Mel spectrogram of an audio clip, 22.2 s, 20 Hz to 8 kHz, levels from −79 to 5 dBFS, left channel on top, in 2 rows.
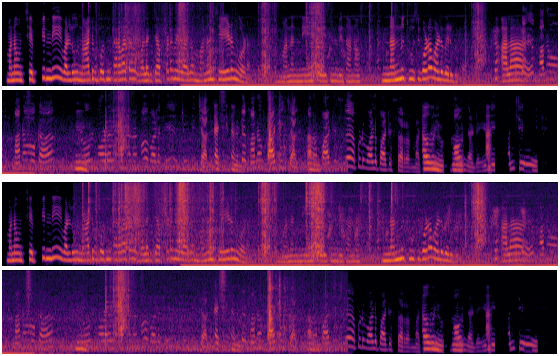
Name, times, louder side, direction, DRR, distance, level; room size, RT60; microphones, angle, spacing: voice 1, 0.1-5.0 5.4-7.2 7.6-9.3 9.8-10.5 12.6-12.8 15.4-16.0 17.2-17.5 19.5-20.4 20.8-20.9, left 2 dB, 25° left, 0.4 m, -29 dB
sound 1, 1.4-18.0, right 7 dB, 85° right, 1.9 m, -34 dB
sound 2, 1.9-11.2, right 5 dB, 55° right, 4.3 m, -52 dB
sound 3, 3.6-18.0, right 1 dB, 40° right, 1.2 m, -37 dB
voice 2, 10.2-12.2 12.6-15.4 15.8-21.0 21.2-21.8, left 3 dB, 65° left, 2.8 m, -38 dB
open air
head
